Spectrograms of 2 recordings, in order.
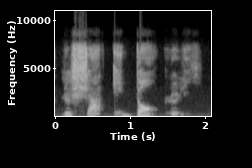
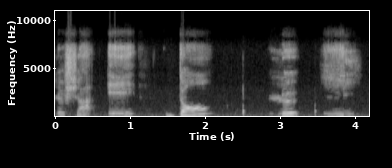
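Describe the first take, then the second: First: "Le chat est dans le lit" in one connected phrase; loud, clear "Le chat est dans le lit" without breaks; connected practice model. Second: "Le chat est dans le lit" slowly, word by word, pausing; loud, broken-up teacher's model of "Le chat est dans le lit"; slow practice model. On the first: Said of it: "Répétez". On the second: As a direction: separate "est", "dans" and "le lit" with clear pauses. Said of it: "let's practice". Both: Shown as a demonstration.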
